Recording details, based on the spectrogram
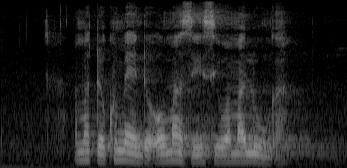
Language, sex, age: Zulu, male, 19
